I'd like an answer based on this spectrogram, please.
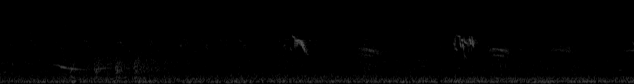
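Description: Faint birds chirping over a low steady background: a few short high calls, the clearest about three seconds in and two more about a second and a half later.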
